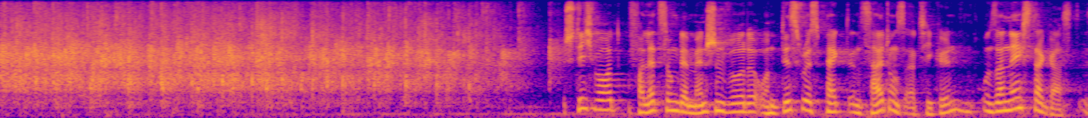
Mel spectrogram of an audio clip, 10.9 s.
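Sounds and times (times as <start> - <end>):
sustained audience applause: 0.0 - 5.6
speech: 5.7 - 10.8.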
